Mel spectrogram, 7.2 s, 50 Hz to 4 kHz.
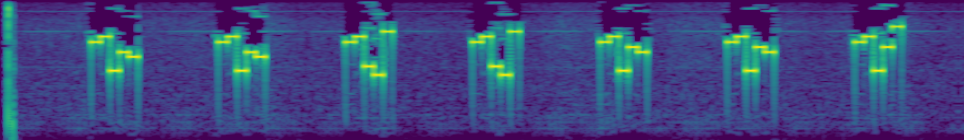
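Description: Five-tone selective call (ZVEI), heard as quick runs of five tones, tones of about 70 ms. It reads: 89265 89265 89310 89310 89276 89276 89277
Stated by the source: ZVEI five-tone call received by SDR, from feuerwehr-orlamuende.org fire brigade audio server.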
